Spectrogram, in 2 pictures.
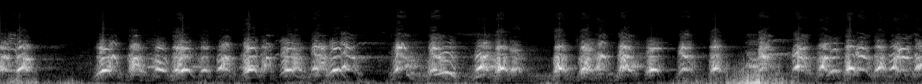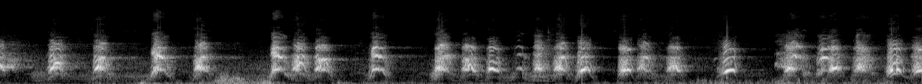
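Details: Dogs at an adoption center barking while an NRK TV crew visits. Many voices overlap in dense, rapid, sharp barks, sometimes in quick bursts and sometimes near-continuous, with brief lulls and low thumps in between.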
